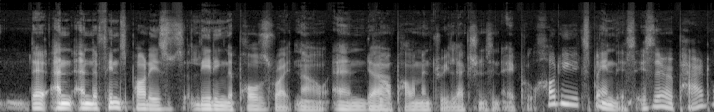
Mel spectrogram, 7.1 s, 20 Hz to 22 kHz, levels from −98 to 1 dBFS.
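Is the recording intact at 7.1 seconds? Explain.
Yes, the audio is intact at 7.1 seconds, with no audible fault at that moment.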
